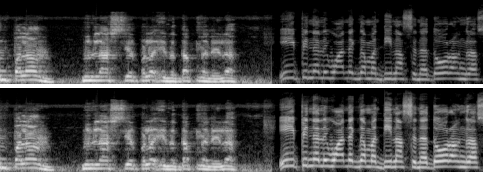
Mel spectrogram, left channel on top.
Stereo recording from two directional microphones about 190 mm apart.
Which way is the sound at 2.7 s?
45° right (ahead or behind).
